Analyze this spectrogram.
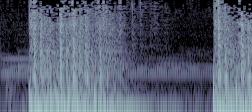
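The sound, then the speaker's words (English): Heavy pounding on a door, a loud, rapid barrage of booming blows that runs for nearly two seconds, breaks off briefly, then starts up again. No voices. “For goodness sake, you have the door in.”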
